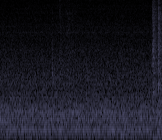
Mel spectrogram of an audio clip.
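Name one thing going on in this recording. A plastic disc case clatters as it is put down.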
